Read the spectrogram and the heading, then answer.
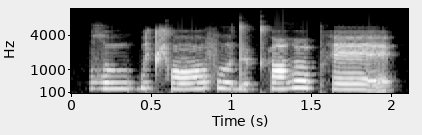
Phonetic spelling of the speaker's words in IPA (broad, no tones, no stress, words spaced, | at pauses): ʁuːɓʊ t͡ʃʰɔːfʊːdə˞ kʰə˞ðˤuː pʰɛː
